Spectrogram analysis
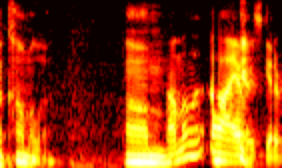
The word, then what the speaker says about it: Kamala: betting man oh and also her name is pronounced Kamala um I always get it wrong I'm sorry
